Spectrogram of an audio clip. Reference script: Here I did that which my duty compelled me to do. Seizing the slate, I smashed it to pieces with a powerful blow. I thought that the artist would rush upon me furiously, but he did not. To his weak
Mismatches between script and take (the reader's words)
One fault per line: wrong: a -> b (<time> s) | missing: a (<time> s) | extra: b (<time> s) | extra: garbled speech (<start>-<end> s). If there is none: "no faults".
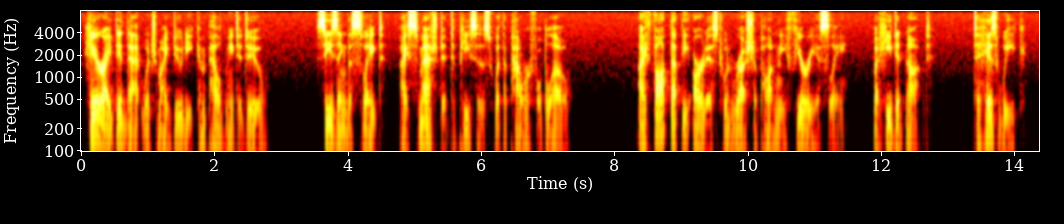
no faults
